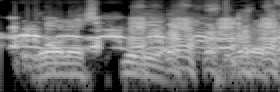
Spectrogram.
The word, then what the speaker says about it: Kvaratskhelia: Kvaratskhelia? – Kvaratskhelia.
